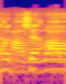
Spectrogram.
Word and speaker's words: আল্লাহ: অনেকের হয় না উচ্চারণটা হচ্ছে আল্লাহ পাকের নামের উচ্চারণ হচ্ছে আল্লাহ আল্লাহ হয়ে যাবে বলেন আল্লাহ আল্লাহ সুবহানাল্লাহ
